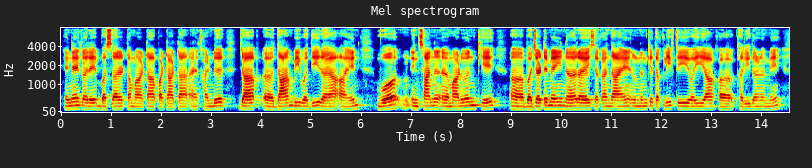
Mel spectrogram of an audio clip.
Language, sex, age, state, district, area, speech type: Sindhi, male, 18-30, Maharashtra, Mumbai Suburban, urban, spontaneous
